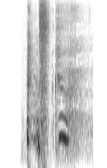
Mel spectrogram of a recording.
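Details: A short in-breath followed by a single loud, explosive sneeze ending in a brief voiced trail.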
